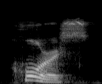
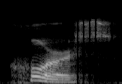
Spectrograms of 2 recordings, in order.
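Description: The two takes are said the same way.

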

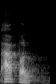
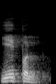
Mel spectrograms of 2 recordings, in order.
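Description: First: The first vowel is a flat 'a' as in cat. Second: The first vowel is an 'ay' sound. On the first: The speaker calls it right. "ಅದು ಆ್ಯಪಲ್" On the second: The speaker calls it wrong. "ಏಪಲ್ ಆಗಬೇಕು"

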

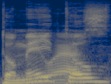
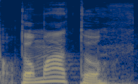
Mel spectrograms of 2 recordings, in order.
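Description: First: The word is said with an American accent. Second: The word is said with a South African accent. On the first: "da forma americana" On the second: "no inglês sul-africano... eles pronunciavam"

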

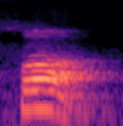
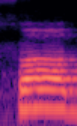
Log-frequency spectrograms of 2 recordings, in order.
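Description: First: The s is heavy and thick, deeper in the mouth. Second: The s is plain and thin, as in Turkish. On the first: The speaker calls it right. "Biraz daha kalın" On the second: The speaker calls it wrong. "Yani sa değil. Yani bu bizim bildiğimiz Türkçenin sa'sı değil"

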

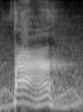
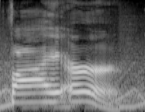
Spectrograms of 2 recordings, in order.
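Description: First: The word is said with one syllable. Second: The word is said with two syllables. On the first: The speaker calls it wrong. "Not fire" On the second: The speaker calls it right. "it's definitely two"

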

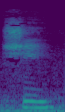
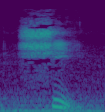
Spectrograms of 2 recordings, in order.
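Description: First: The vowel is said with lips not spread. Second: The vowel is said with lips spread smiling. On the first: The speaker calls it wrong. "Do not say she" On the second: The speaker calls it right. "okay, solid"

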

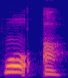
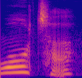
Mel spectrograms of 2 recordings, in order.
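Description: First: The middle T is a glottal stop made in the throat. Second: The middle T is a clear T sound made with the tongue. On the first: "in the Cockney accent, it's water" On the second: "instead of saying water"

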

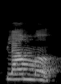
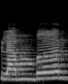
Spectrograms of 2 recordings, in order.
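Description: First: The b sound is silent. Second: The b sound is pronounced. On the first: The speaker calls it right. "Letter B is silent in plumber" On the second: The speaker calls it wrong. "ये प्लम्बर नहीं है"

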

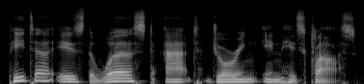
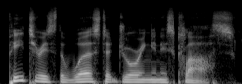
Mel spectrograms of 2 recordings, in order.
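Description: First: The words are said slowly and kept separate. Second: The words are said quickly and linked together. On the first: This is careful, word-by-word speech. "if I say this sentence slowly" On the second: This is natural conversational speech. "We speak quickly. So I would say"

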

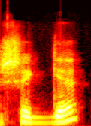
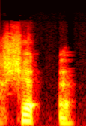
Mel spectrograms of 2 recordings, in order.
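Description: First: The middle consonant is a hard g sound. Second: The middle consonant is a glottal catch. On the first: "certains la prononcent comme un gue" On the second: "d'autres le prononcent comme un h muet au final"

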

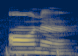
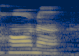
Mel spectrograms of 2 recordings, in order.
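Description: First: The word starts with a vowel, h silent. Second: The word starts with an audible h sound. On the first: The speaker calls it right. "Nhớ nó là âm câm âm hờ các bạn ha" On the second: The speaker calls it wrong. "Chứ không phải là honor"

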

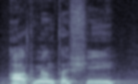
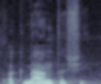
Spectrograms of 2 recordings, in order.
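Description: First: The stress falls on the final syllable. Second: The stress falls on the third syllable from the end. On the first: This is the traditional accentuation. "это традиционная акцентуация" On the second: This is the newer accentuation. "ударение получает не первый слог слова, а третий от конца слог"

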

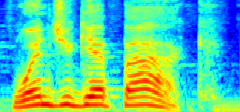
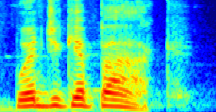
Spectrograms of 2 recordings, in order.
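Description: First: The word 'did' is reduced into 'when'd'. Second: The word 'did' is reduced into 'when'd'.

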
